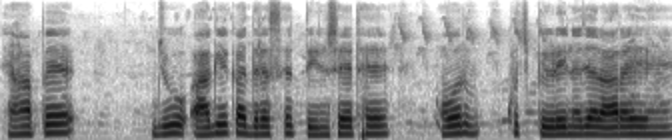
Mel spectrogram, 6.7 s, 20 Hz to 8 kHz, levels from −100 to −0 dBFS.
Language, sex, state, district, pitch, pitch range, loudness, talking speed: Hindi, male, Uttar Pradesh, Lalitpur, 165 Hz, 155-180 Hz, -14 LUFS, 145 wpm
